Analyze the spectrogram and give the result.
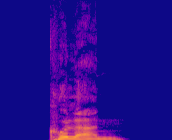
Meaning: plural of Kuller
- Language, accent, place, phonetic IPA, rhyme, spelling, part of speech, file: German, Germany, Berlin, [ˈkʊlɐn], -ʊlɐn, Kullern, noun, De-Kullern.ogg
